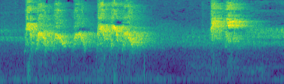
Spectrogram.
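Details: Green leafbird singing a rich song filled with imitations of other birds' calls: three loud bursts of bright, high twittering and chattering, separated by short pauses, with a quieter gap before the last burst.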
